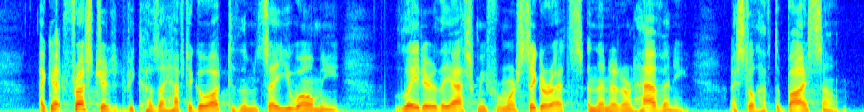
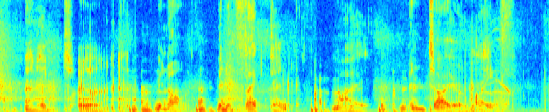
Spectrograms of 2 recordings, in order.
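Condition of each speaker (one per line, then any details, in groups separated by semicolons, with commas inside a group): No condition
Complete laryngectomy; total laryngectomy, throat cancer, smoking-related, no vocal cords; lost voice, learned new form of speech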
